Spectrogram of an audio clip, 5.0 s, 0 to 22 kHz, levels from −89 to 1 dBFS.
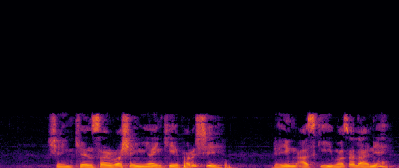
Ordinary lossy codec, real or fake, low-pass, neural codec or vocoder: MP3, 48 kbps; real; 7.2 kHz; none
